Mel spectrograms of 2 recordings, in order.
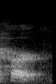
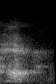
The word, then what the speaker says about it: her: The word her often comes out hair, so you might think about that. Is that H-E-R, like her? Her. Her. Not H-A-R.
